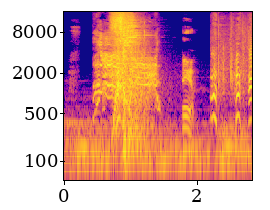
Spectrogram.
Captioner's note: man yells; Jenny laughs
